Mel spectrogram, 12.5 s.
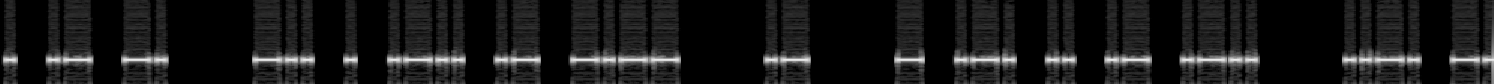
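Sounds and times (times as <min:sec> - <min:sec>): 
morse code at 5 wpm: 0:00.0 - 0:01.4, 0:02.1 - 0:05.7, 0:06.4 - 0:06.8, 0:07.5 - 0:10.5, 0:11.2 - 0:12.4.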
